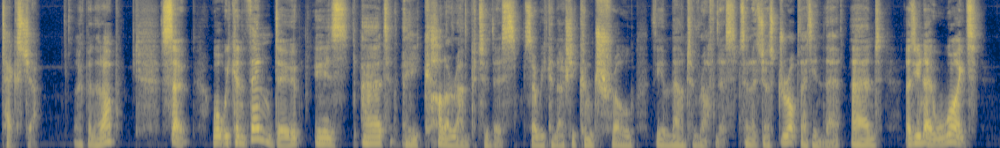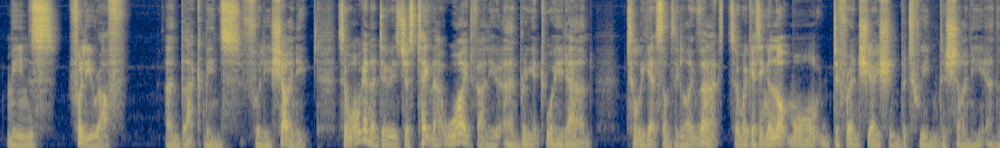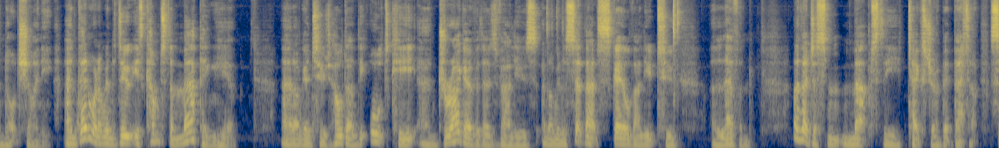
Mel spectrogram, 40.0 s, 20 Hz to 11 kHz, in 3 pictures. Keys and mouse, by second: 2.1 click, 5.1 shift+a, 18.9-22.9 drag, 23.2-25.5 drag, 26.3-27.4 shift+drag, 27.6 middle click, 27.6 click, 32.0-35.7 alt+drag, 34.0 KP_1.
